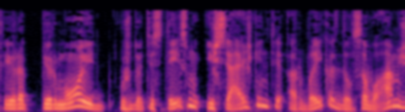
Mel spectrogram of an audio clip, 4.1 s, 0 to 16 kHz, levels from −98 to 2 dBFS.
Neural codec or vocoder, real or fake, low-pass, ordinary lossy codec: none; real; 14.4 kHz; MP3, 48 kbps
